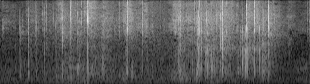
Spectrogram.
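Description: Wrapping paper being folded around a present, with close, crisp crinkling and rustling in short bursts and no talk.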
